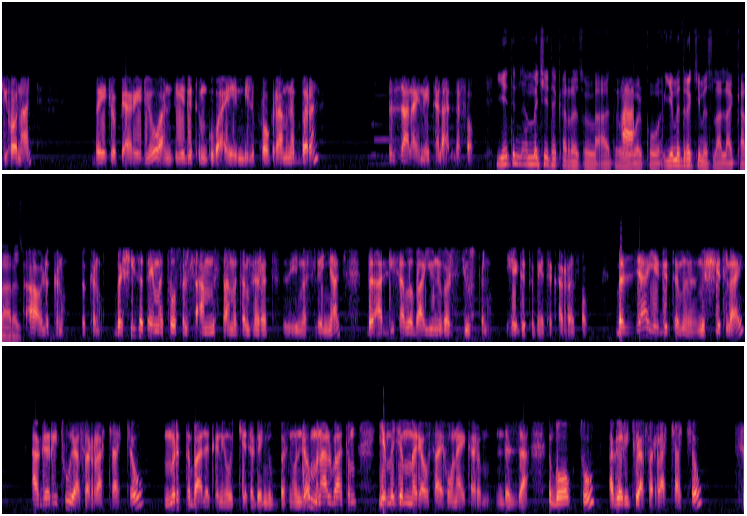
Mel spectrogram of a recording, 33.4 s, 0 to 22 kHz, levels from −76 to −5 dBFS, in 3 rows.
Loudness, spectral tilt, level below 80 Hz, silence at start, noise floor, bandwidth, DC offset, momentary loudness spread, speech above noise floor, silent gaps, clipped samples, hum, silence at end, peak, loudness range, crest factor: -29 LUFS; -5.5 dB/octave; -72 dBFS; 0 s; -67 dBFS; 12 kHz; under 0.1%; 10 LU; 38 dB; none; under 0.1%; none; 0 s; -8 dBFS; 4 LU; 22 dB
